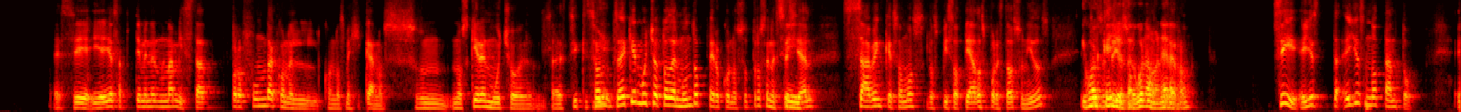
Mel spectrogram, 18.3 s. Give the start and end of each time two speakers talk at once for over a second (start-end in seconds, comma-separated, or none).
13.5-15.0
